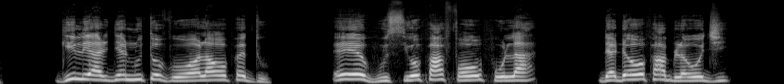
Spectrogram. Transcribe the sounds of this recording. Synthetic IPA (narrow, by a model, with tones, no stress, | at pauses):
ɡi˦li˦a˨ɖɲɛ̃˦nũ˦t̪o˦vo˨wɔ˨la˦wo˦ɸɛ˦d̪ṵ˨ | e˦je˦βu˨si˨wo˦ɸa˦fɔ˨wo˦ɸo˨la˦ | ɖɛ˨ɖɛ˦wo˦ɸa˦blɛ˨wo˦d͡ʑi˦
